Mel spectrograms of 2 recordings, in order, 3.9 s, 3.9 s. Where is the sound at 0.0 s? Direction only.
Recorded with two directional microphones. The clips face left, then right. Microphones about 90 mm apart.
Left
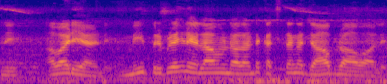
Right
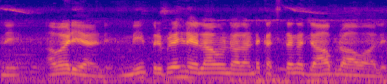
25° left (ahead or behind).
